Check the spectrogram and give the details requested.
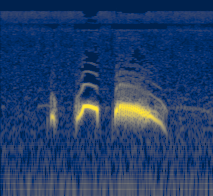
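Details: Spotted dove, 'thổ' style coo for rousing wild doves: a faint short note, a firm level coo, then a long drawn-out coo sinking in pitch, the phrase cut off before its last note.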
